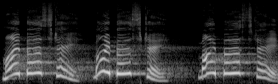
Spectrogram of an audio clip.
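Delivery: very high, shrill, swooping squawky bird voice. The narrator makes a bird finger puppet speak, squawking puppet voice. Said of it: "and squawked".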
